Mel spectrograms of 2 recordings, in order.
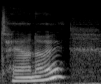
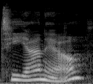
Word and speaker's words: Te Anau: Grew up in Fiordland in a beautiful little town called Te Anau, which I called Te Anau for most of my life because I didn't know any better.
